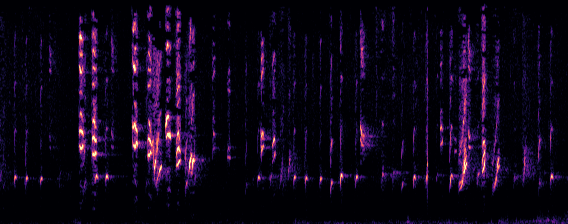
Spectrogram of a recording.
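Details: Goldfinch song of sharp, high tinkling notes in clustered bursts, several loud strong notes around one to two seconds, then steadier repeated chips continuing to the end.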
